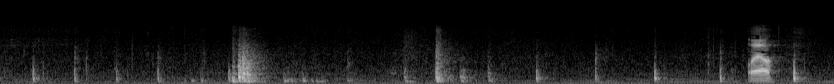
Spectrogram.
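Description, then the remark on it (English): The top middle drawer of a desk is pulled open, followed by a run of light knocks, clicks and rustling as its contents are rummaged through, with a couple of louder scraping slides. “In the top middle drawer of my desk. Inspector, will you see if it's there?”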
